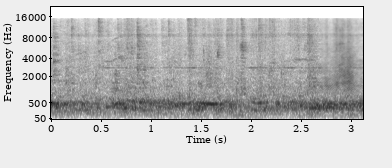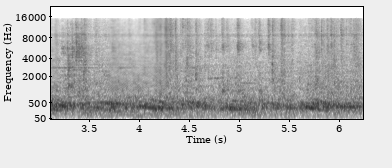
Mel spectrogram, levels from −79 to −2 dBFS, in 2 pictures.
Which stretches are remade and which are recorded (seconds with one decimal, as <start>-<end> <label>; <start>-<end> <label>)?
0.0-2.7 recorded; 2.7-3.2 remade; 3.2-3.7 recorded; 3.7-4.3 remade; 4.3-6.2 recorded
